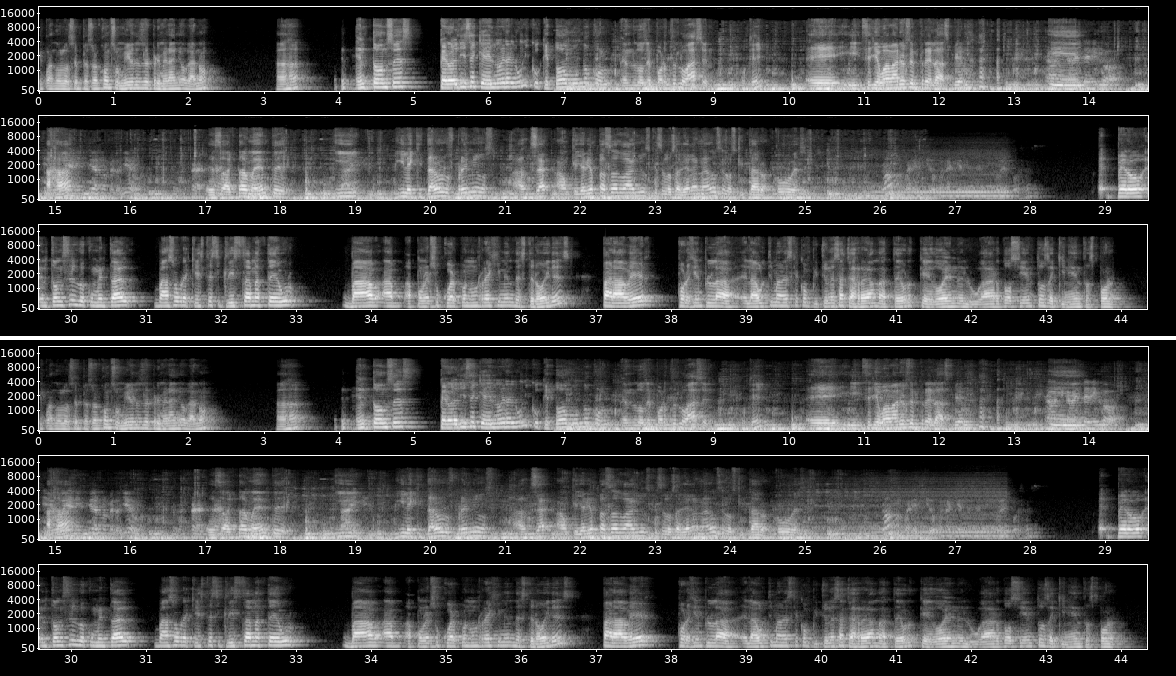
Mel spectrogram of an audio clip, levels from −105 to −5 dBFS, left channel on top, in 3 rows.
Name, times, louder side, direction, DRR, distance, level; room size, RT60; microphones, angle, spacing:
voice 1, 0.0-2.3 3.2-3.5 4.2-4.9 5.3-9.0 9.4-9.7 10.2-12.9 13.5-14.0 14.9-15.2 17.0-18.1 18.7-19.0 19.5-20.8 21.1-25.0 28.9-30.9 31.1-33.0 33.6-36.6 37.1-37.7 38.1-43.9, left 3 dB, 50° left, 0.9 m, -22 dB
voice 2, 4.1-4.4 13.4-14.4 14.8-17.2 18.8-19.3 26.0-27.9, right 2 dB, 40° right, 6.4 m, -36 dB
sound 1, 6.9-26.6, equal, 65° left, 3.6 m, -26 dB
sound 2, 17.8-27.7, left 3 dB, 70° right, 3.5 m, -40 dB
28.0 x 10.0 x 3.0 m
head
